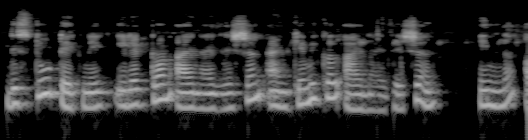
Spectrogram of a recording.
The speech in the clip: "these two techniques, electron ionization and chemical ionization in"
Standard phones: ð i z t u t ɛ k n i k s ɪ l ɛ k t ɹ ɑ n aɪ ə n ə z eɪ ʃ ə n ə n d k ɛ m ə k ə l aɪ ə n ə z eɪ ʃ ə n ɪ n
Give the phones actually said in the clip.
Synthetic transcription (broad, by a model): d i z t u t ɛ k n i k ɪ l ɛ k t ɹ ɑ n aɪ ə n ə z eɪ ʃ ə n ə n d k ɛ m ə k ə l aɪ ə n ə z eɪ ʃ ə n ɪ n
